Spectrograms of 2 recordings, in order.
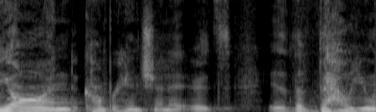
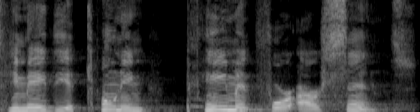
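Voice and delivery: ordinary talk

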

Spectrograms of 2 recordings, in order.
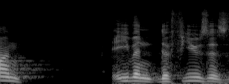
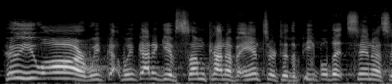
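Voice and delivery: raised, loud, insistent demand; pressing for answers; 8 semitones higher, 6 dB louder than usual. Retold or imitated. Questioners press John for who he is, insistent. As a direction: press hard for an answer, voice pitched up. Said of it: "so they press him".

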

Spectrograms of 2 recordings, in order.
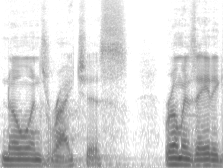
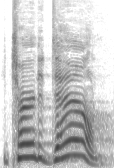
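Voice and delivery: higher, loud fiery preaching; preaching hard; 9 semitones higher, 8 dB louder than usual. Real, not acted. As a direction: drive the point home with fire. Preaching at full force.

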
